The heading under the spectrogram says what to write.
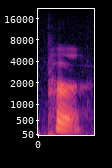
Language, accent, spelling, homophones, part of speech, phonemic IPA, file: English, US, per, pair / pare, preposition / pronoun / determiner, /pɝ/, En-us-per.ogg
- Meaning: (preposition) 1. For each 2. To each, in each (used in expressing ratios of units) 3. By the, through the (with name of body part in Latin) 4. In accordance with, as per 5. According to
